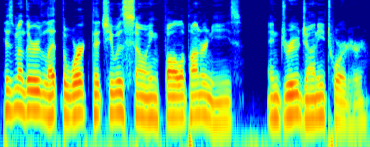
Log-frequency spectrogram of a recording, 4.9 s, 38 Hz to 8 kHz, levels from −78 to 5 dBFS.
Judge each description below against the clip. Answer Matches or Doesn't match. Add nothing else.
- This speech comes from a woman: Doesn't match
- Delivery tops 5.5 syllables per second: Doesn't match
